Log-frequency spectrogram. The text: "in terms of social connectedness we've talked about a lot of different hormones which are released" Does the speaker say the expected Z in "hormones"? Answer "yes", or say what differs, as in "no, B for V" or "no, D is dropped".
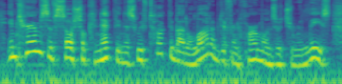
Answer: yes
